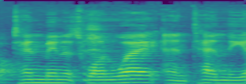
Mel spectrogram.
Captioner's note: laughs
